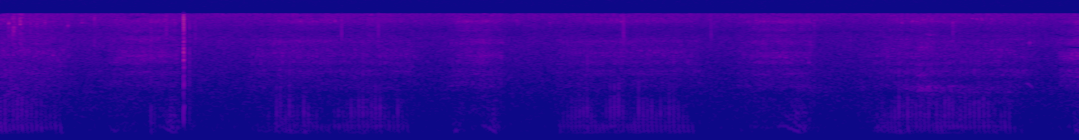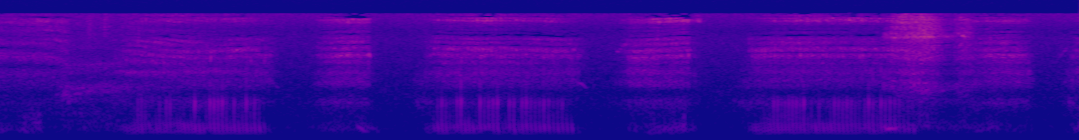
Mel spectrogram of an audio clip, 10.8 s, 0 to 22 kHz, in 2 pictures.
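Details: Very loud rattling snores with each breath, about 39 a minute, in a quiet room, almost sounding like a purring cat; snoring.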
